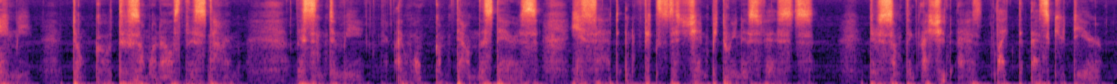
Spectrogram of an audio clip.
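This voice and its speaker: In a whisper, the speaker goes at a fairly slow pace with a calm tone. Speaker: ASMR creator. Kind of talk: poetry reading. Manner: soft-spoken, calm.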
